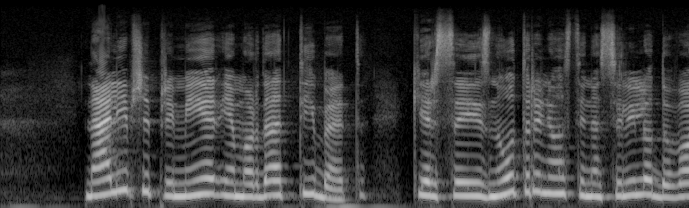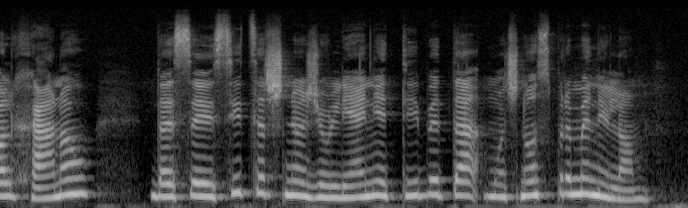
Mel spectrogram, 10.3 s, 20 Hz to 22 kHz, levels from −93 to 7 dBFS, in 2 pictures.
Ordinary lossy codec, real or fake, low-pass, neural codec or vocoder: none; real; 19.8 kHz; none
